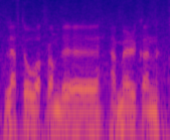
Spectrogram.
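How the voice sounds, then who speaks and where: A middle-aged man from Europe narrating a travel vlog as he walks busy city streets, halting and pausing often on filler sounds. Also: medium pitch, little pitch movement, highs cut off. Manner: hesitant, halting, many filler pauses. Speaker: travel vlogger. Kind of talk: casual walking narration. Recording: outdoor street noise.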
